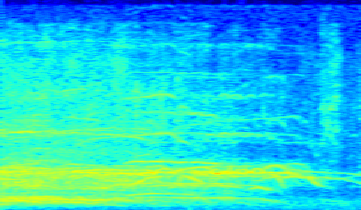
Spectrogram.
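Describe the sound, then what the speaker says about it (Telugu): A crowd at an open-air political rally roars with cheers, whoops and shouting, a loud swell at the start that slowly fades over a few seconds. "గట్టిగా చప్పట్లు కొట్టి మీరు చెప్పాలి"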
